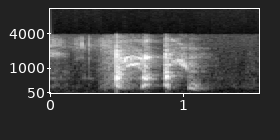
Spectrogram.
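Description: Two harsh coughs in quick succession, each a sharp burst trailing into a raspy rumble, with no talking around them before silence falls.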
